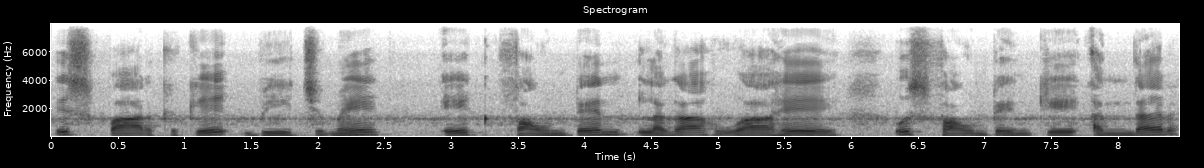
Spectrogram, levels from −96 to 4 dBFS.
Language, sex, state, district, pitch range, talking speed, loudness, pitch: Hindi, male, Madhya Pradesh, Dhar, 105-130 Hz, 100 wpm, -18 LUFS, 110 Hz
